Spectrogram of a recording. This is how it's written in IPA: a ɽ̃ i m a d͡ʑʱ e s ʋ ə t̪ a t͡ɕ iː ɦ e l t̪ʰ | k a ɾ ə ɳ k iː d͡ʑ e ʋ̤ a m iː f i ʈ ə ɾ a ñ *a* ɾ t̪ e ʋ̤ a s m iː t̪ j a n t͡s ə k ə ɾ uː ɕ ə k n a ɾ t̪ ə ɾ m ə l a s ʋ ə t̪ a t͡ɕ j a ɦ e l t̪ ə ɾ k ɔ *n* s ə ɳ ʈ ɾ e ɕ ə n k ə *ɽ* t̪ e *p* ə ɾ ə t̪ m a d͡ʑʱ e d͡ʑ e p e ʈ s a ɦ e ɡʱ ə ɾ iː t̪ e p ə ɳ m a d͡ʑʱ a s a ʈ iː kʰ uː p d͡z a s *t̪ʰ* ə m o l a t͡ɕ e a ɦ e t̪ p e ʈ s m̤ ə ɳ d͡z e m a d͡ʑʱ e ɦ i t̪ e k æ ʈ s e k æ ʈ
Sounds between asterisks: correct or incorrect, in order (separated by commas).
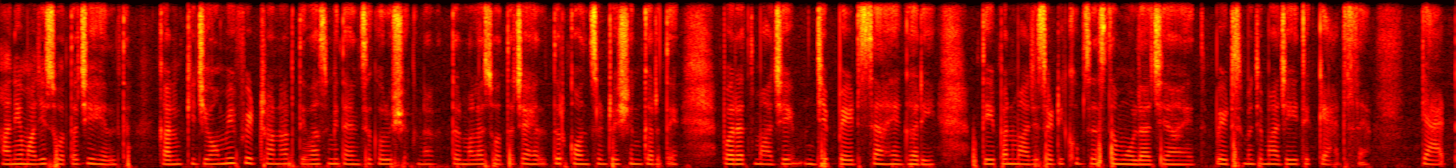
correct, correct, incorrect, correct, incorrect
